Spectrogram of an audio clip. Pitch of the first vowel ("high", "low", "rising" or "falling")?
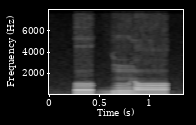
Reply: high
